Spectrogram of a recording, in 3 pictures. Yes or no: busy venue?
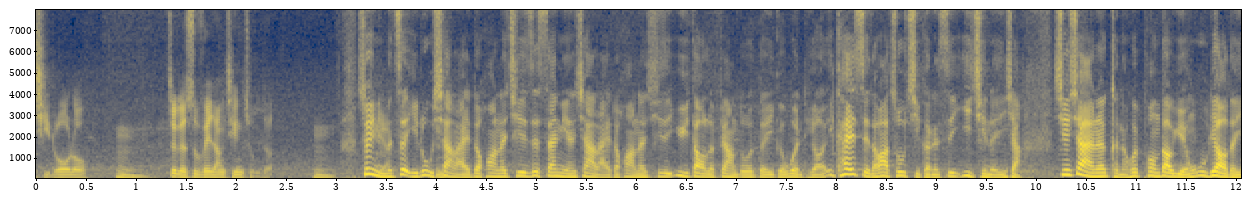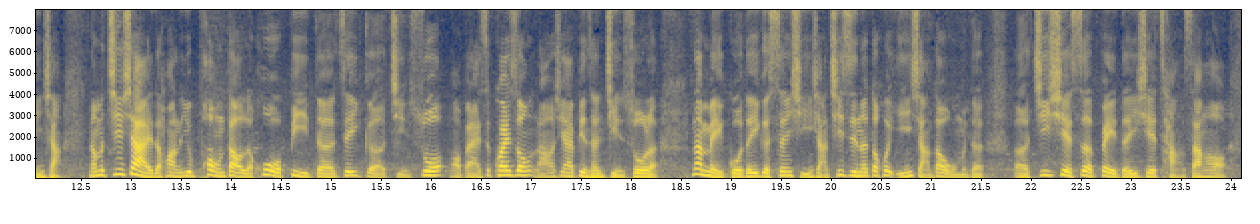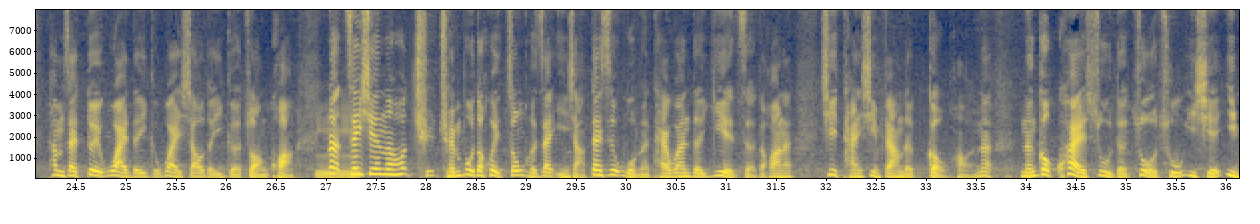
yes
